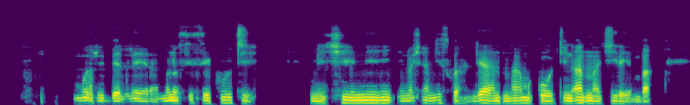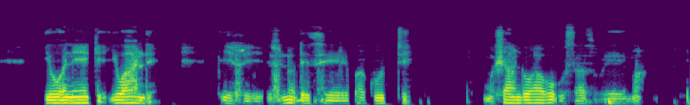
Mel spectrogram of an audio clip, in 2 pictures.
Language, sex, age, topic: Ndau, female, 36-49, health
